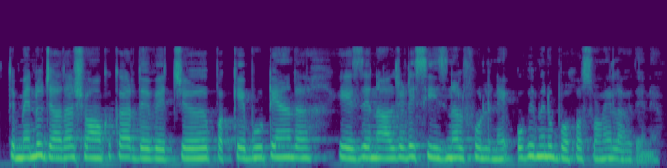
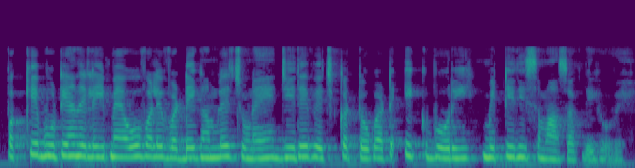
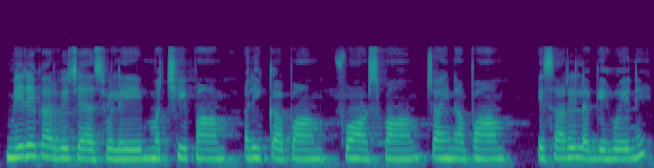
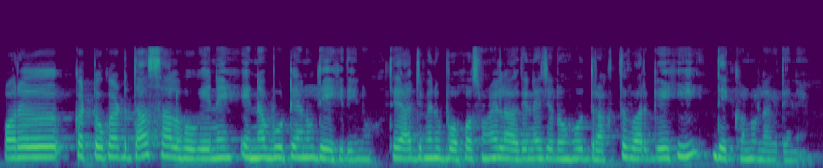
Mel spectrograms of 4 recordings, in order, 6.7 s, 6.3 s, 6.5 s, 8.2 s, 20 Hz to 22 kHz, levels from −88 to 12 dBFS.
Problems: background sounds at intervals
